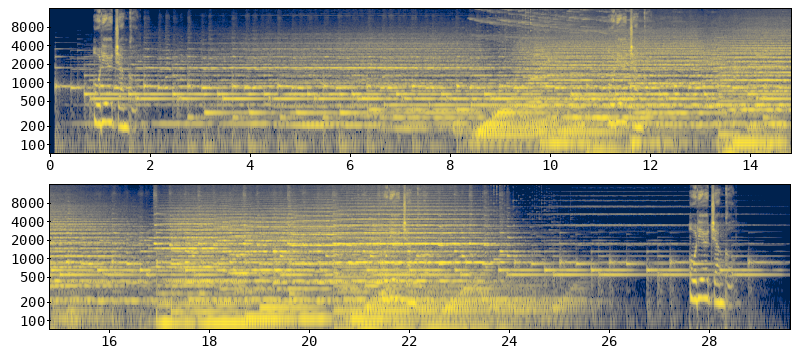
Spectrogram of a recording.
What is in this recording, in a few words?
fairytale love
